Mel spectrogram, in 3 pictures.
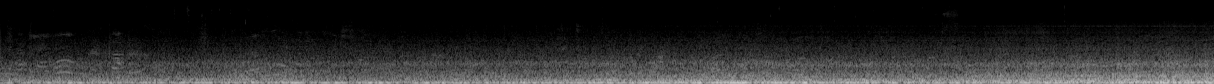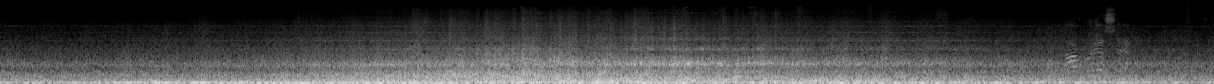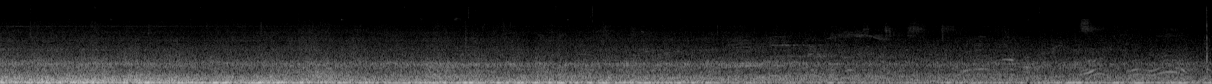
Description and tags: tram rolling near Archivo de Indias, downtown Seville. Recorded with Edirol R09, internal mics
city, tramway, tramcar, rumbling, machine, field-recording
